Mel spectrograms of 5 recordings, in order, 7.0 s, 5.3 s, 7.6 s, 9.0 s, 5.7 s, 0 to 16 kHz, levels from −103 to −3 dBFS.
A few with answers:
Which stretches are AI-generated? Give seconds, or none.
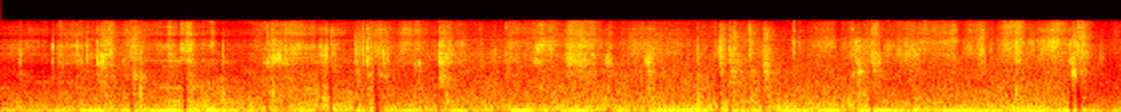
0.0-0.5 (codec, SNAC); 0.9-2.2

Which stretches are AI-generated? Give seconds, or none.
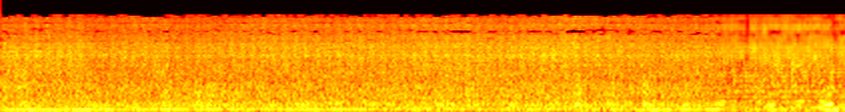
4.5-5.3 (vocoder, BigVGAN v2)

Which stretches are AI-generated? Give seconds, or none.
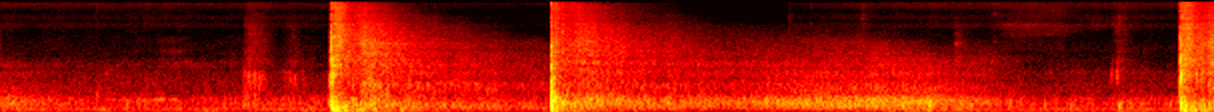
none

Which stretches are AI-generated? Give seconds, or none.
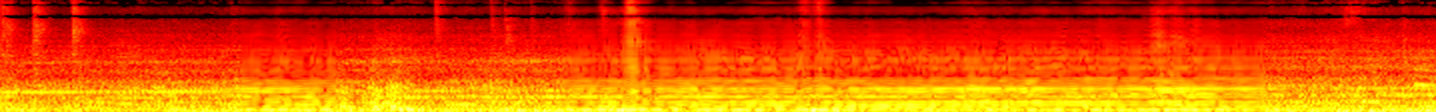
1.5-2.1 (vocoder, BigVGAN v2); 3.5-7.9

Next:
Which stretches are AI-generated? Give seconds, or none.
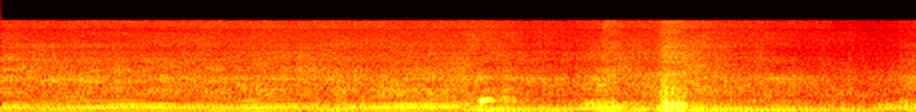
0.0-5.7 (codec, SNAC)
